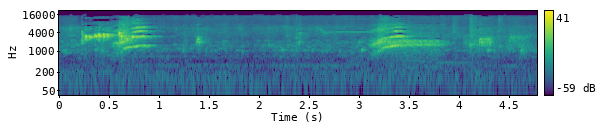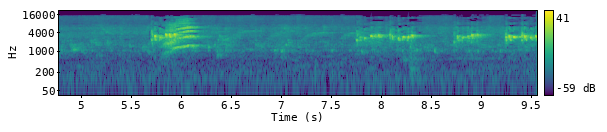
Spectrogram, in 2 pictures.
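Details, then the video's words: A Scaly-breasted bulbul (Pycnonotus squamatus) sings gacor: loud, harsh chattering phrases in four bursts a few seconds apart, over a faint steady hum. "Cucak Bersisik GACOR"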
